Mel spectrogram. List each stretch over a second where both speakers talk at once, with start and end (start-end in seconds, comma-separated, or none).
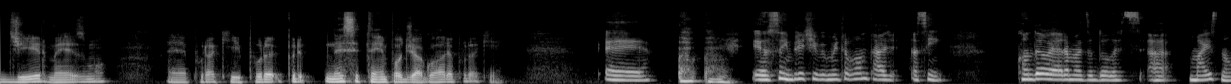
none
